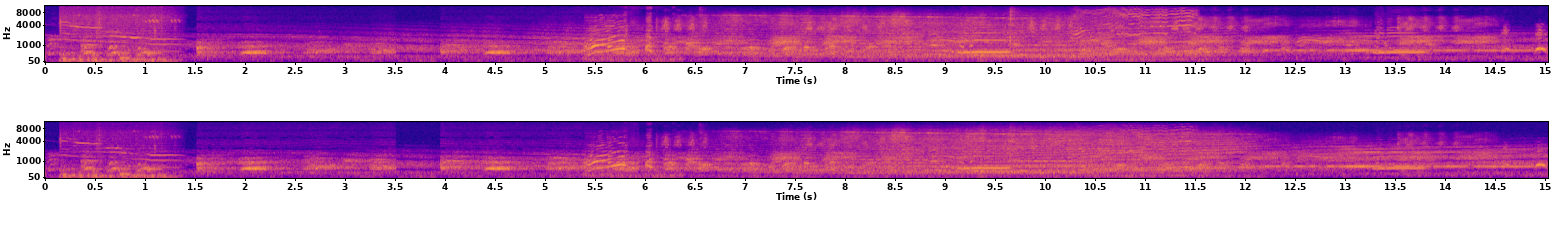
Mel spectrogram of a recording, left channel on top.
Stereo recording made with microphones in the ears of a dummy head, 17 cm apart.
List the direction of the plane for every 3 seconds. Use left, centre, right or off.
left, left, left, right, right.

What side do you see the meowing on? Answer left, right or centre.
left.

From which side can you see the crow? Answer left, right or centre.
left.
